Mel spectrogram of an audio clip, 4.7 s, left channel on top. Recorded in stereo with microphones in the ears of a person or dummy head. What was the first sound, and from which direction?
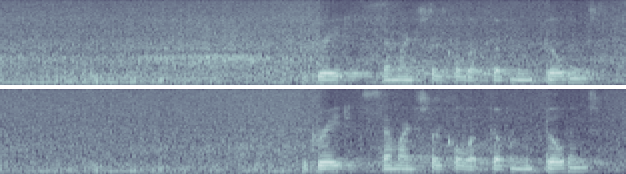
A man speaking, 40° right (ahead or behind).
